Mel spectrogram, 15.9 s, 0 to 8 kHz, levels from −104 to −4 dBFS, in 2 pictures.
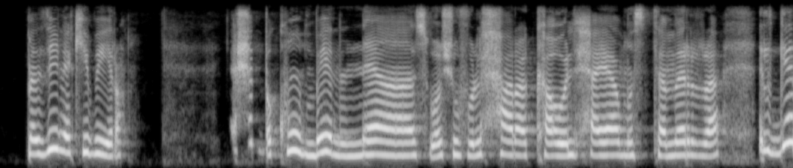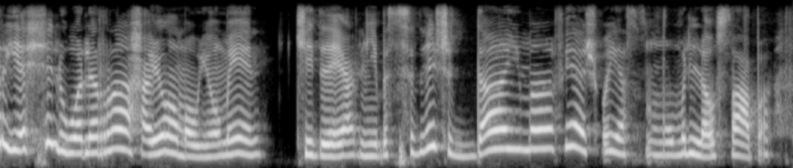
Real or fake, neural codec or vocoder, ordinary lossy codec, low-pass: fake; vocoder, 44.1 kHz, 80 mel bands, Vocos; none; 7.2 kHz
